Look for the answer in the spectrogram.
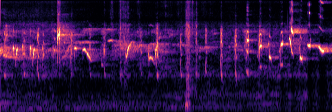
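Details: Bait song of a flycatcher aimed at provoking other flycatchers: varied high whistles and slurred notes, one sharp click near the middle, then evenly spaced loud chips toward the end.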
